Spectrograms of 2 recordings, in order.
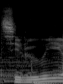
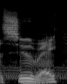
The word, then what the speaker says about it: Sirui: It's from Suré. I hope that's how you pronounce it. not sirui or so but surre and it is the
